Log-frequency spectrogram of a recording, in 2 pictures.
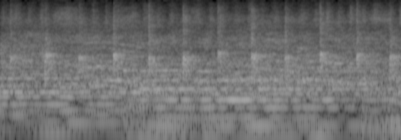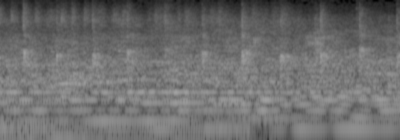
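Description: Background music of sustained, slowly changing chords with a light, steady tick about two or three times a second.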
